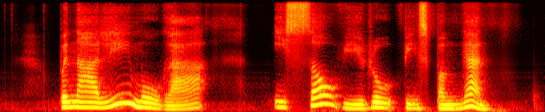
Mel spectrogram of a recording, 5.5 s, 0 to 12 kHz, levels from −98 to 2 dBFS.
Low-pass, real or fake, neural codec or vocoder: 10.8 kHz; fake; codec, 24 kHz, 0.5 kbps, DualCodec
